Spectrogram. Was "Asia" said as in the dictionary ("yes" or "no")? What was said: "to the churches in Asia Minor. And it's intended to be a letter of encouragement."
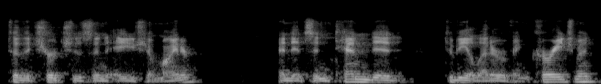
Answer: yes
